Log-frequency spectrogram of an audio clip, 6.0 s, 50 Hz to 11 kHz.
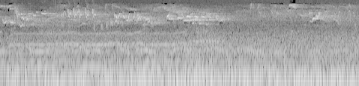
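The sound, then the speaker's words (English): Dawn chorus of many birds high in a temperate woodland canopy, with overlapping chirps, tweets and trills running continuously over a steady low background rumble. “It's coming up to 6:15 in the morning. And I've been woken up by a fantastic dawn chorus.”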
